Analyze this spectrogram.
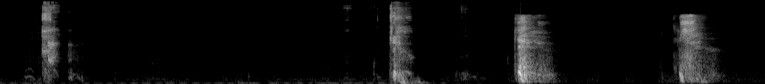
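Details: Stifled sneezing from a recording labelled (F): four sharp, hissing bursts a few seconds apart, a muffled held-in sneeze followed by forceful nose blows.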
